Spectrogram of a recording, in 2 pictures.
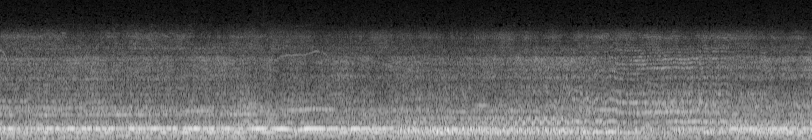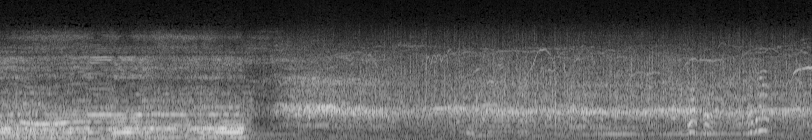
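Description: A live rock band of electric guitars, bass and drums plays a song's closing section, then stops abruptly about two-thirds of the way through. A crowd cheers after the music stops.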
